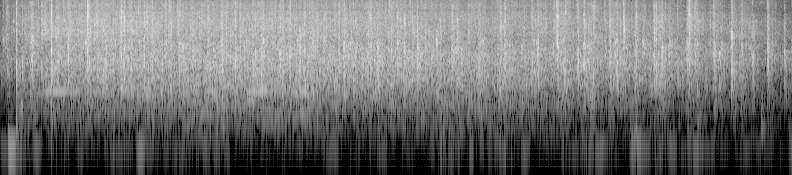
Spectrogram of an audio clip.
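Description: A crowd breaks into steady, sustained applause, dense overlapping claps filling the whole stretch at an even, loud level without pause.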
